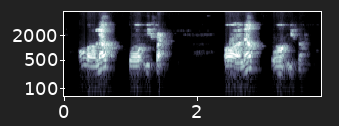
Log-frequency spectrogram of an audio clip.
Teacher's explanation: Karena tak huruf tipis, kok huruf tebal. Maka yang tak ini yang tipis mengalah kepada huruf tebal. Jadi di sini sangat boleh diidgham, bahkan harus diidgham tak kepada koknya. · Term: idgham kamil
